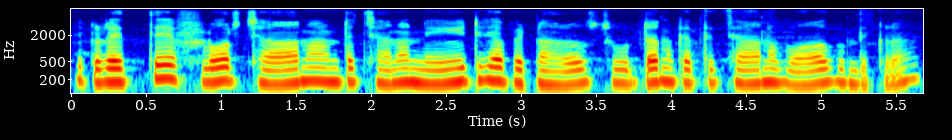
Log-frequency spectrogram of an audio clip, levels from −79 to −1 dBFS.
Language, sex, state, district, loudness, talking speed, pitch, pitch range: Telugu, female, Andhra Pradesh, Sri Satya Sai, -17 LUFS, 150 wpm, 175 Hz, 165-180 Hz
